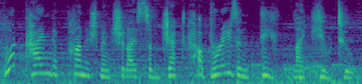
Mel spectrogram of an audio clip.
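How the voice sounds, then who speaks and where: A woman's voice: high-pitched, animated, unhurried. A woman voicing a haughty, smug genius scholar in a video game, speaking in a pompous, mocking, theatrical manner. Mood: mocking, gloating. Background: music.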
